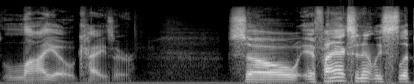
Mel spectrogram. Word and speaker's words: Liokaiser: If you listen to the original Japanese version from Transformers Victory, they pronounce it Lio Kaiser.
